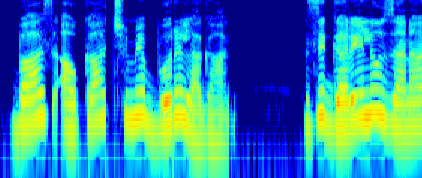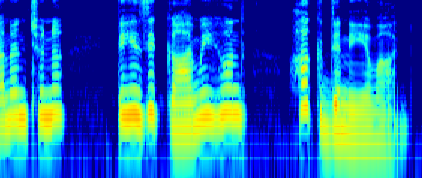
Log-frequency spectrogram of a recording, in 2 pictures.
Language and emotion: Kashmiri, sad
